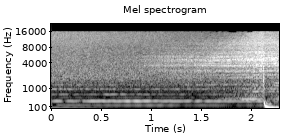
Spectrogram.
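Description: Sped-up nightcore electronic dance music in an instrumental build-up with no vocals: a held synth chord sustains while a low bass tone fades out in the first second. A hissing noise sweep rises toward the end, leading into the drop.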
